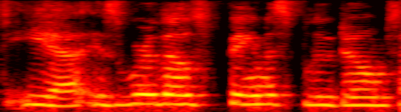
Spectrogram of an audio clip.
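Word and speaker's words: Oia: trying to do the town of IA which is that o i a it's pronounced I is where those famous Blue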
